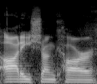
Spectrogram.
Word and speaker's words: Adi Shankar: that though because uh you can tell uh audi shankar that's how you say his name actually like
